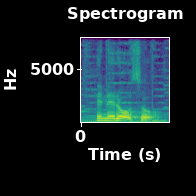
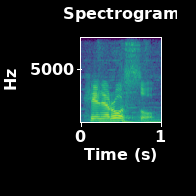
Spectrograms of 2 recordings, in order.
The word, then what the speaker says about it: generoso: listen to these words generoso it makes a rasping sound in the throat generoso hymnasio in general the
